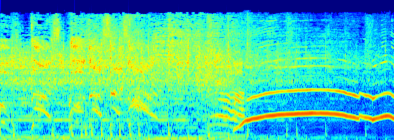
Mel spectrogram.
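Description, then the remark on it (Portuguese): After a few seconds of busy, chattering noise, a voice imitates a siren: a loud, sustained wail that swoops up and holds a steady high pitch, wavering slightly until the end. “Eu sou uma sirene.”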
